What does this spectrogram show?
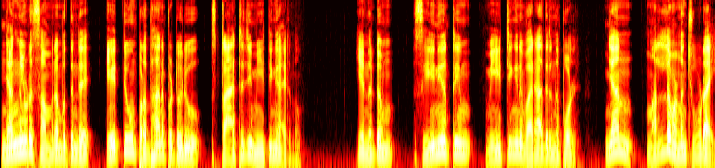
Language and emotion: Malayalam, angry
